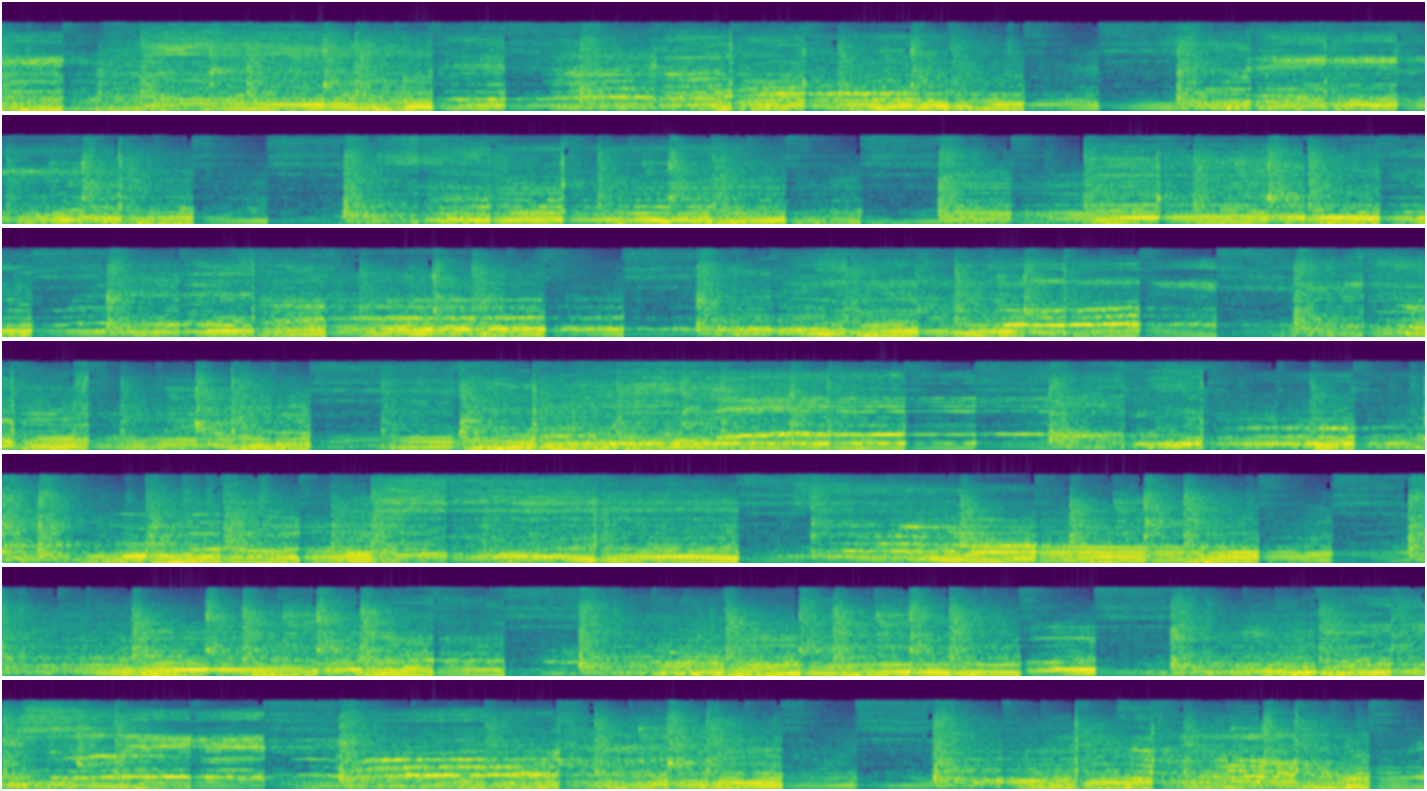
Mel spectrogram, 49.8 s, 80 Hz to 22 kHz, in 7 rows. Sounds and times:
Male singing: 0.0s - 0.5s, 1.7s - 5.2s, 5.8s - 8.0s, 9.0s - 11.1s, 13.7s - 22.2s, 23.0s - 29.9s, 32.4s - 34.6s, 37.2s - 40.0s, 41.9s - 46.4s, 47.5s - 49.8s
Music: 0.0s - 49.8s.

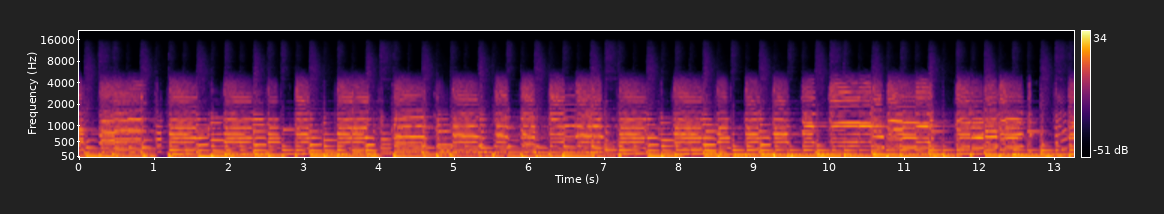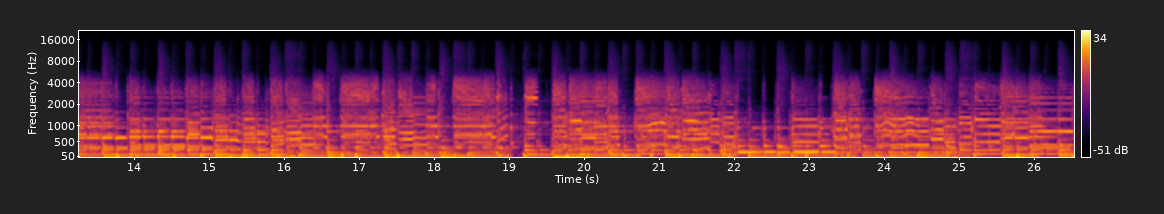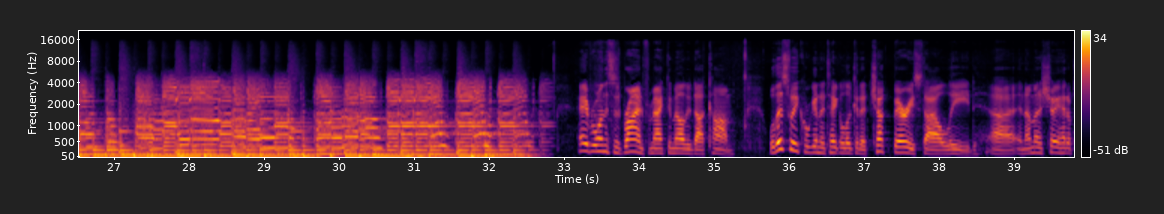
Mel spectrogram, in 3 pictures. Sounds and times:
Strum: 0.0s - 32.8s
Electric guitar: 0.0s - 33.0s.

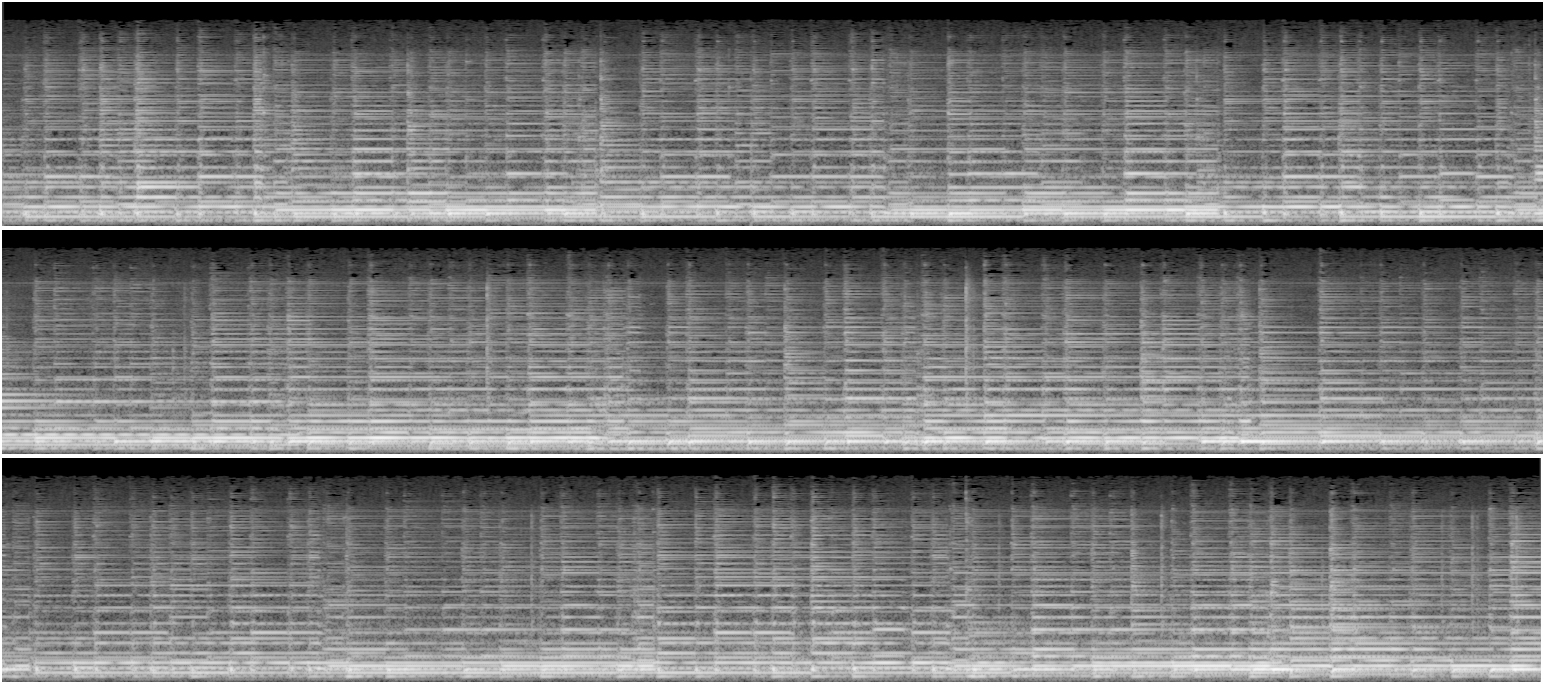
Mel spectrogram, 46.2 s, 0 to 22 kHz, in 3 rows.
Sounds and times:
Strum: 0.0s - 46.2s.

